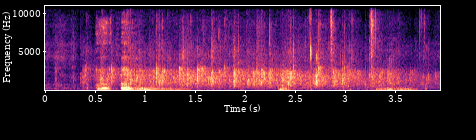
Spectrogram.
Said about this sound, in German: Applaus.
